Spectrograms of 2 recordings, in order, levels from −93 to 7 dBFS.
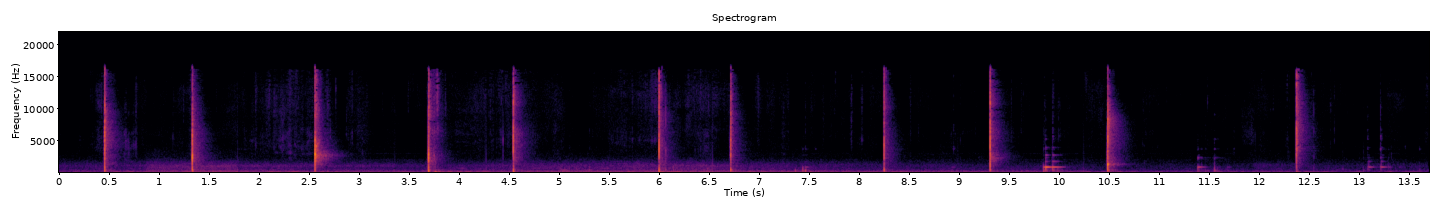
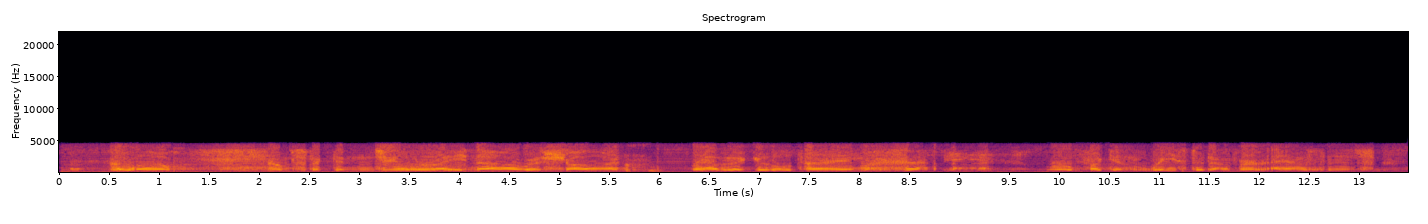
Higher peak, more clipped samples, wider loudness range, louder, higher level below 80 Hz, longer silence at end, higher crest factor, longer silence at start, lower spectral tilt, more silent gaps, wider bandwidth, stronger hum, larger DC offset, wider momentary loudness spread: first, -2 dBFS vs -8 dBFS; neither; first, 7 LU vs 4 LU; second, -33 LUFS vs -22 LUFS; second, -56 dBFS vs -50 dBFS; about the same, 0 s vs 0 s; first, 38 dB vs 16 dB; about the same, 0 s vs 0 s; second, -0.5 dB/octave vs -5.5 dB/octave; neither; first, 16.5 kHz vs 4.8 kHz; second, none vs 60 Hz at -55 dBFS; neither; first, 27 LU vs 9 LU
